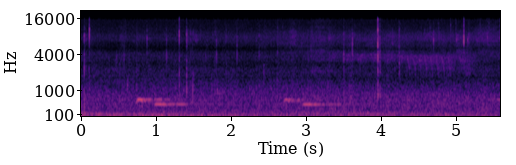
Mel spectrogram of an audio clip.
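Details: Common cuckoo singing in a forest setting: two cu-coo phrases, each a higher note falling to a lower one, about two seconds apart, with faint background bird calls and rustling.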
